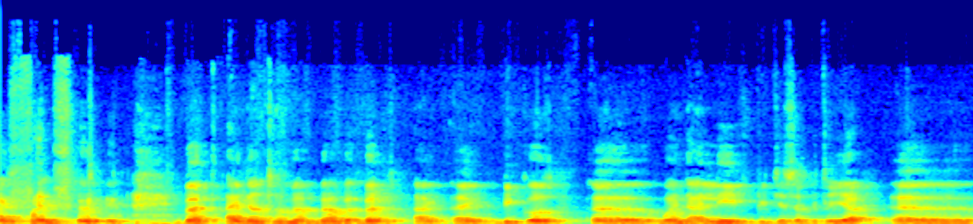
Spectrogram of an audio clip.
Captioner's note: laughs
